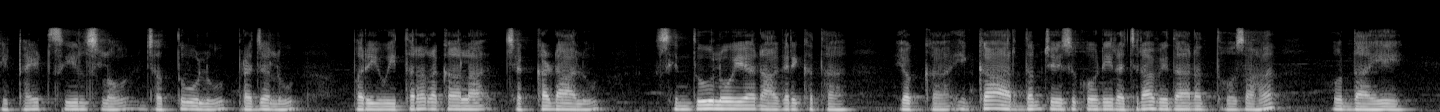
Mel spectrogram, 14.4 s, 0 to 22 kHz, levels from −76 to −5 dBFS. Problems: constant background noise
